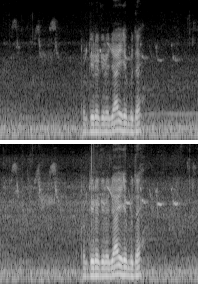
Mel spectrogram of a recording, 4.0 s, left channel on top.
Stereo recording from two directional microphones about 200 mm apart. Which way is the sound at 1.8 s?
10° right (ahead or behind).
